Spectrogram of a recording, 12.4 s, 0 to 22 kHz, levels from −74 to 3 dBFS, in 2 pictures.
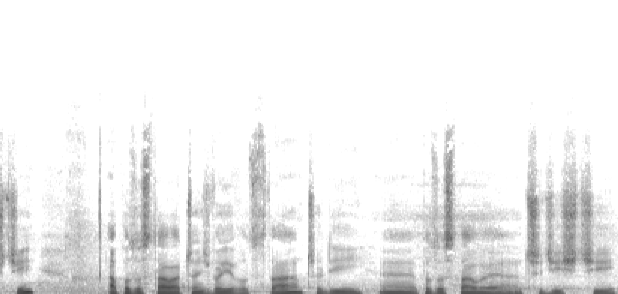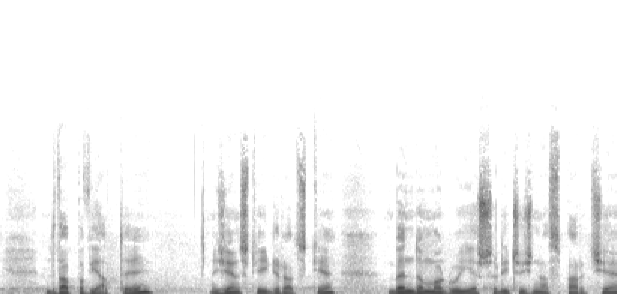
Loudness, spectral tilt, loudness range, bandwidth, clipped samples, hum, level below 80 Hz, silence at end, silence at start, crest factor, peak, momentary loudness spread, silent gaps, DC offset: -26 LUFS; -5 dB/octave; 2 LU; 13 kHz; under 0.1%; none; -62 dBFS; 0 s; 0 s; 20 dB; -6 dBFS; 11 LU; none; under 0.1%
